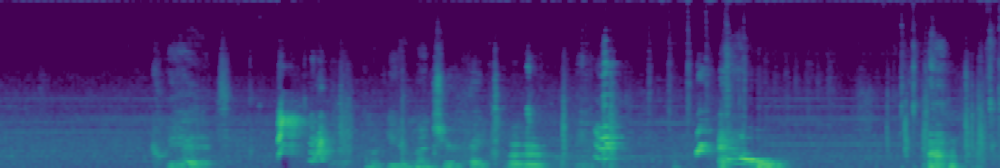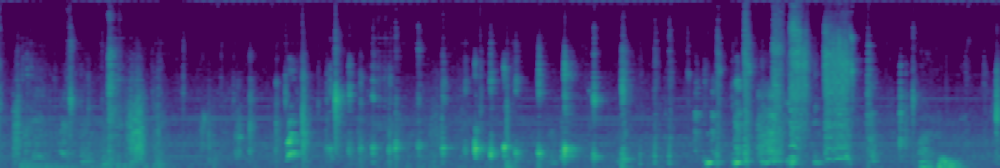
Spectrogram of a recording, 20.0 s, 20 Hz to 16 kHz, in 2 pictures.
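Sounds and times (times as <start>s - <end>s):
parrots chattering: 2.8s - 3.5s, 5.8s - 6.3s, 12.8s - 18.9s.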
